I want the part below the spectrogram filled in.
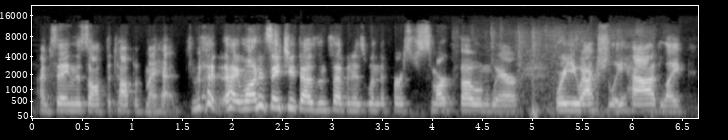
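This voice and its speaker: A woman's voice: mid-range voice, fairly even intonation, brisk, slight background noise. A woman hosting a podcast, chatting casually, rambling with frequent laughs and restarts. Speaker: podcast host. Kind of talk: casual chat.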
